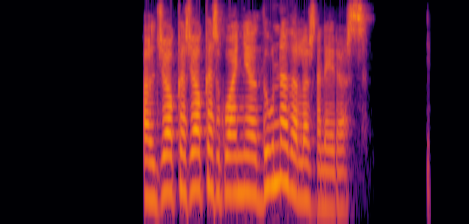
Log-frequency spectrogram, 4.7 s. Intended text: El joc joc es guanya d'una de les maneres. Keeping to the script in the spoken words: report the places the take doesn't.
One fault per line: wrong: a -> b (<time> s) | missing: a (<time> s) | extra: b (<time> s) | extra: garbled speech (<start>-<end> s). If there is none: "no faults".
no faults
